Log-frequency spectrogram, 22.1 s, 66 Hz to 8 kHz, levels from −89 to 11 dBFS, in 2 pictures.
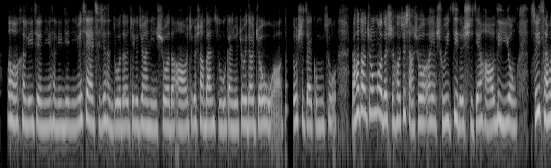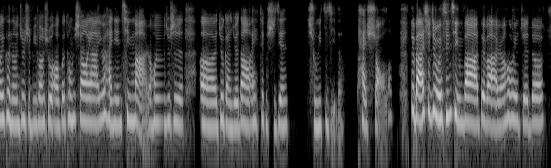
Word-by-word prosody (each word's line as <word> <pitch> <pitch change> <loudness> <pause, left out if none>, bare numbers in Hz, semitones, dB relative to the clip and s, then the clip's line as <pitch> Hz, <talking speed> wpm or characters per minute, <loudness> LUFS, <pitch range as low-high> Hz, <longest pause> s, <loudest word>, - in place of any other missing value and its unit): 哦， 255 -2 +1
很 245 0 -3
理 230 0 -2
解 230 0 -1
您， 215 +1 -4
很 230 -2 -3
理 215 0 -4
解 215 +1 -2
您， 210 0 -6
因 - - -5
为 250 - 0
现 270 +1 +1
在 240 - +1
其 230 0 -7
实 250 - -1
很 235 -4 -3
多 215 +1 -1
的 220 0 -2
这 230 - -4
个 225 - -2
就 225 - -4
像 220 -2 -2
您 205 -1 -4
说 220 +1 -1
的， 215 0 -2
哦， 210 0 -3
这 235 - -9
个 235 - -1
上 230 0 -3
班 220 +1 0
族， 215 -1 -5
感 220 0 -3
觉 205 - -2
周 230 +2 -2
1 - - 0
到 230 0 0
周 225 +1 0
5 225 -1 -2
哦， - - -7 0.2
都 240 - 0
是 255 0 -5
在 225 -1 0
工 220 +1 -6
作， 245 +2 -7 0.3
然 245 - 0
后 320 - +6
到 335 -1 +4
周 310 +1 -1
末 320 -1 +2
的 265 -1 +3
时 245 - -5
候 245 +1 -1
就 305 - 0
想 215 - -3
说， 240 +1 0
哎， 240 0 -3
属 230 +2 -5
于 250 - 0
自 220 - -12
己 285 - +2
的 225 -1 0
时 220 0 -5
间 245 +3 0
好 220 -5 -3
好 215 - +1
利 235 -1 +1
用， 225 -3 -1 0.3
所 290 - 0
以 335 - +7
才 285 -5 +1
会 265 0 +3
可 290 - +2
能 230 -1 -1
就 255 +2 -2
是 250 - -6
比 230 +1 -5
方 240 0 -1
说 240 0 +1
熬 225 -1 +1
个 245 +2 -2
通 265 +1 -1
宵 255 -1 +3
呀， 240 -1 +1
因 250 - -2
为 290 - +2
还 270 -3 +1
年 230 0 -2
轻 255 +2 -2
嘛， 245 -2 +1
然 225 - -6
后 240 +1 -4
就 245 +1 -3
是 235 -1 -3 0.3
呃， 215 -3 +2
就 255 +5 -1
感 230 -4 -2
觉 215 - +1
到， 230 0 +3
哎， 230 +1 -4
这 265 - -5
个 240 - -10
时 210 -1 -7
间 225 0 -3 0.4
属 220 -1 -4
于 220 - -2
自 225 +2 -9
己 215 - -10
的 - - -18 0.3
太 - - 0
少 - - -3
了， - - -15 0.4
对 335 - +3
吧？ 265 -4 +11
是 325 +1 +2
这 330 - +5
种 270 -2 +8
心 285 +3 +3
情 290 -7 +3
吧， 240 -2 +7
对 260 +3 +3
吧？ 220 -3 +3
然 220 +3 -1
后 275 -1 0
会 260 -2 0
觉 230 +1 -1
得 240 +2 -1
235 Hz, 335 characters per minute, -22 LUFS, 220-250 Hz, 0.4 s, 吧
